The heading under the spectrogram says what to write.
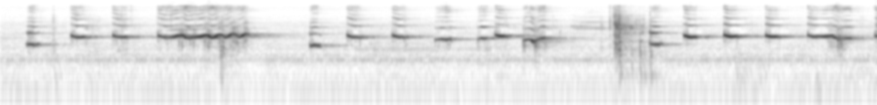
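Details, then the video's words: A pet cockatiel's opera-like singing: clear whistled notes strung into fast repeated phrases, a brief warble, one short sharp click or knock midway, over a faint constant hum. "cute opera singing moments of my adorable cockatiel"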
